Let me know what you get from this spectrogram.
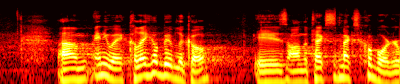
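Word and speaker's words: Colegio Bíblico: Colegio Biblico. It's spelled like college, but you don't pronounce the G, you make it an H sound.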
